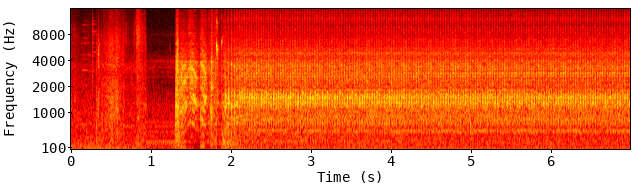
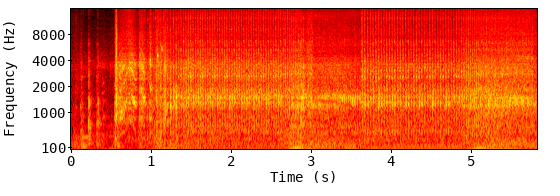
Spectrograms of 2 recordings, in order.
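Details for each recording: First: Land Rover Defender TD5 diesel cranks and settles to idle with a constant high chirping twitter from the idler pulley bearing, heard after belt tensioner replacement and before idler pulley and fan belt replacement. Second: Land Rover Defender TD5 diesel starting and settling to an even idle after replacing the belt tensioner, two idler pulleys and the fan belt; the chirping belt-area twittering noise is gone.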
